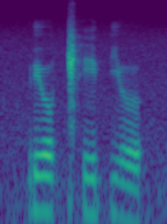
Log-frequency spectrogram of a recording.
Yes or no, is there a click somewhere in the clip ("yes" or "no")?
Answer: yes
